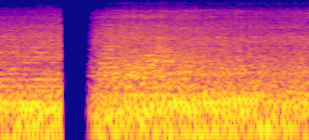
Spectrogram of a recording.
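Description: Busy street ambience: steady traffic and motor noise with background voices, broken by a brief gap of silence about half a second in.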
